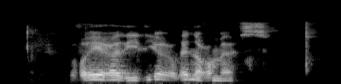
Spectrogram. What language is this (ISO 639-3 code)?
kab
